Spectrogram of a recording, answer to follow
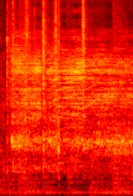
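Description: Mattel Destroy N Devour Indominus Rex toy playing its electronic sound effect through its small built-in speaker, starting suddenly just after the start and holding steady.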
